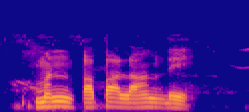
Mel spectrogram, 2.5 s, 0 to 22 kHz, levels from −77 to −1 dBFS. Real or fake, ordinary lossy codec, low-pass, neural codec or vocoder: real; Opus, 24 kbps; 7.2 kHz; none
